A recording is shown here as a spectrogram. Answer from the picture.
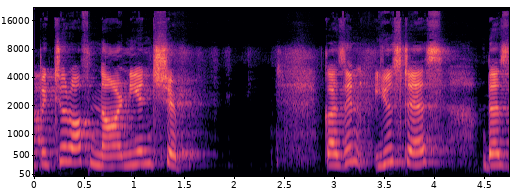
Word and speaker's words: Eustace: What is the pronunciation? Eustace.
